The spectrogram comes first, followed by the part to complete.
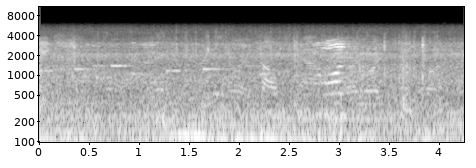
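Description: Steady wind rumble on the microphone, with distant voices calling out now and then, loudest about three seconds in.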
